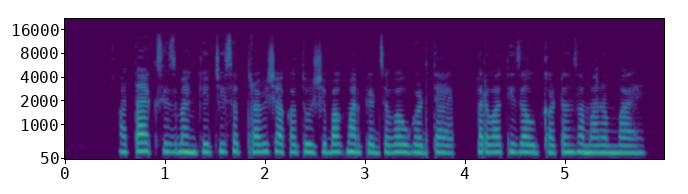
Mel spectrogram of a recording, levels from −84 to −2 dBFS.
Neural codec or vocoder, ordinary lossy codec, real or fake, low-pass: none; none; real; 14.4 kHz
